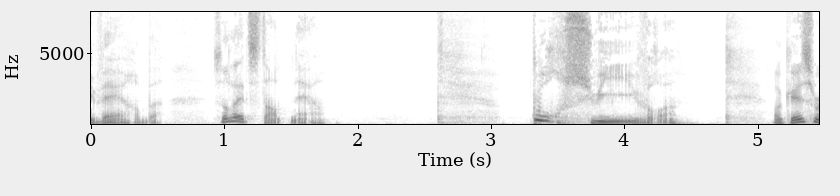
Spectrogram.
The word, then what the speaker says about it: poursuivre: Poursuivre. Okay, so remember that when you get this combination of O and U, you will get the sound OU. Okay, so pour, and then U and I here, UI.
